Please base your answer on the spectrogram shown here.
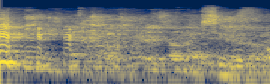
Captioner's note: laughter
